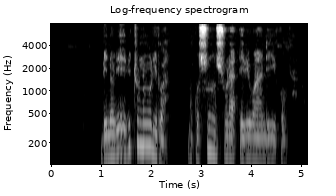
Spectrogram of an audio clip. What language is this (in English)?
Ganda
